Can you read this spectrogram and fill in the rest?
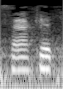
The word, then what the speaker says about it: Sackett: My name is Amy Sackett, and it's spelled A-M-Y. S like it's Sam, A-C-K-E-T-T.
